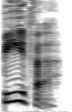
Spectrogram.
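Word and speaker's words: Belvoir: The name means beautiful view in French, and the locals, who no doubt took a dim view of this un-English name, pronounced it Beaver, which is how it has been known ever since.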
